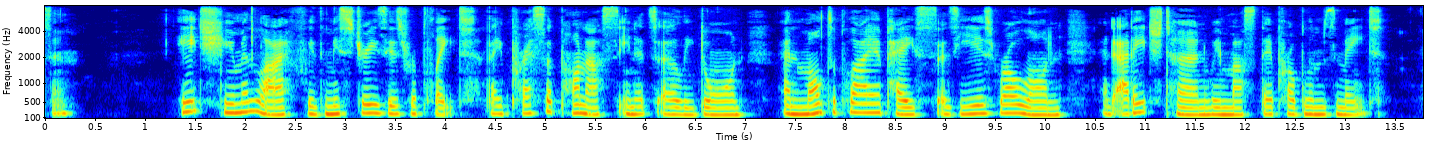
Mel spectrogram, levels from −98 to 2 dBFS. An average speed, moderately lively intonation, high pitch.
Yes: average, 145 wpm; average, 3.1 semitones; high, 195 Hz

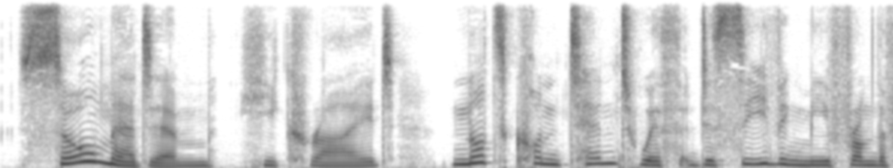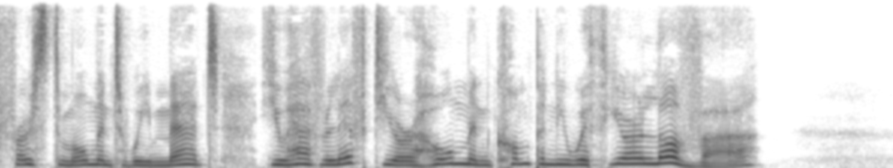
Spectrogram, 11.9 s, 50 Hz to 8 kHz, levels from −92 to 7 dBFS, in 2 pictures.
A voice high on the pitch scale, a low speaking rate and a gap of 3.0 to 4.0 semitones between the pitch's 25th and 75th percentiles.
No: high, 215 Hz; slow, 125 wpm; average, 4.8 semitones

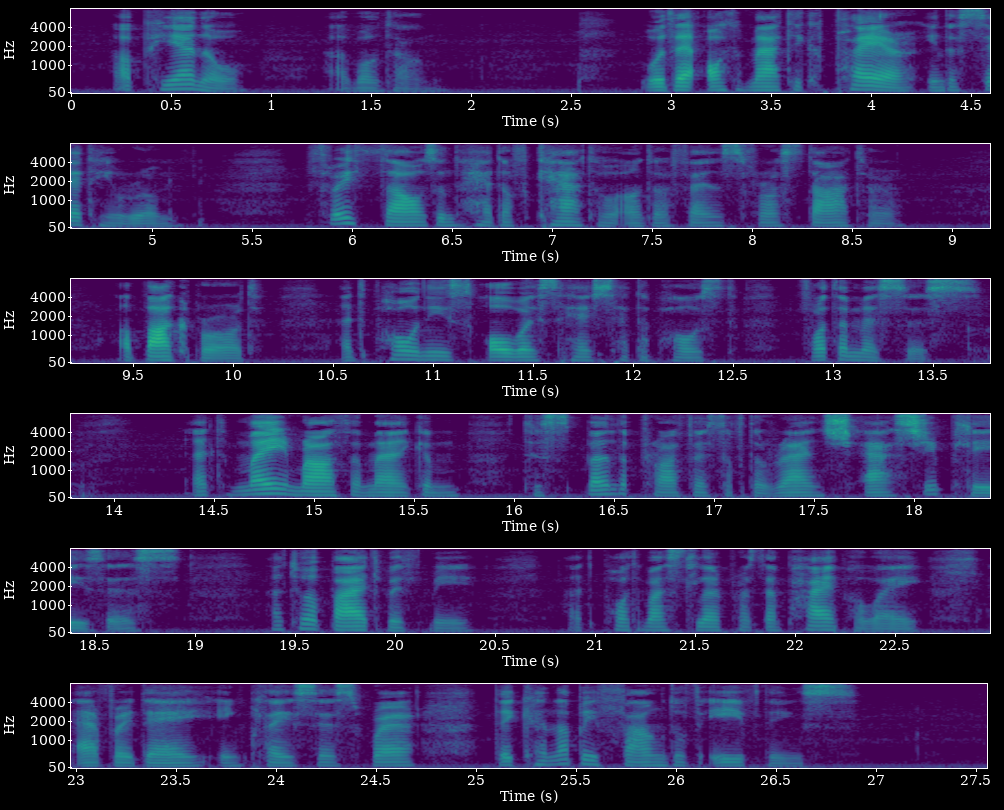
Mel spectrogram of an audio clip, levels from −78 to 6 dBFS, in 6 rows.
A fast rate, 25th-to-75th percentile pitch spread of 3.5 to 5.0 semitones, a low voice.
No: average, 155 wpm; average, 4.1 semitones; low, 110 Hz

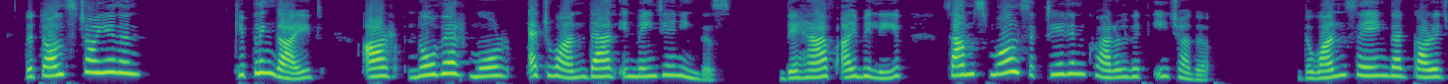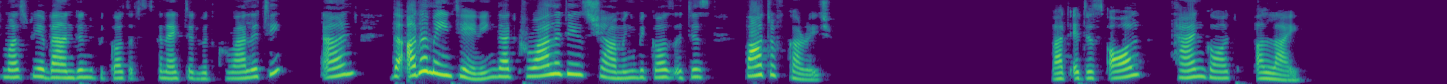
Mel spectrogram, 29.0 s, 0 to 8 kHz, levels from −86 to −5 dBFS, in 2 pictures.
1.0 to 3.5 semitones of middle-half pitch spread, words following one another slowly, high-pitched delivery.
No: wide, 5.6 semitones; slow, 125 wpm; very high, 275 Hz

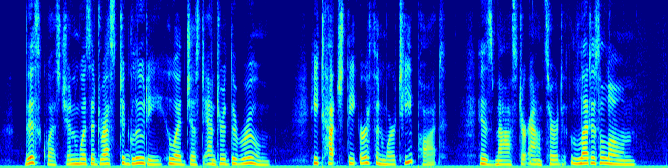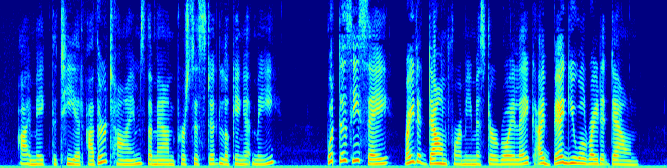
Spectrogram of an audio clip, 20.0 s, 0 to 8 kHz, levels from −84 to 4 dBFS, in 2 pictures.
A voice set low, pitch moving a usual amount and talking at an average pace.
No: high, 210 Hz; average, 3.1 semitones; average, 160 wpm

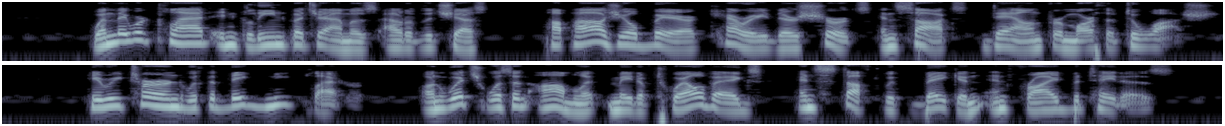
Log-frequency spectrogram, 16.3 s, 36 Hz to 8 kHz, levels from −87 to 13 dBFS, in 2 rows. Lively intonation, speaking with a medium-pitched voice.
Yes: wide, 6.0 semitones; medium, 150 Hz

